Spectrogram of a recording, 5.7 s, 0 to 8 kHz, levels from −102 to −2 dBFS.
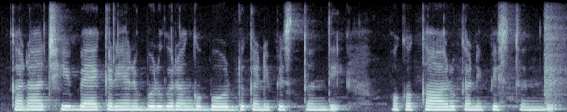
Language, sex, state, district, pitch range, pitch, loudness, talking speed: Telugu, female, Telangana, Hyderabad, 210-215 Hz, 215 Hz, -15 LUFS, 105 wpm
